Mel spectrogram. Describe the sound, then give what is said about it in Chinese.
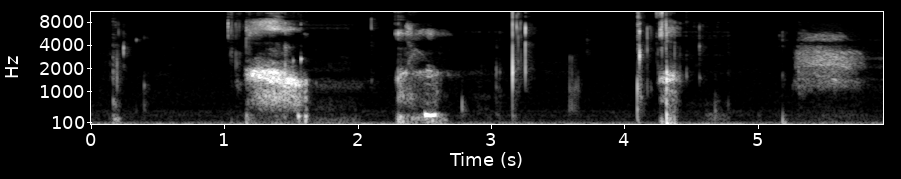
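Soft wet mouth sounds: a few short bursts of biting and nibbling with sharp clicks and smacks between quiet pauses, and a faint breathy hiss toward the end. “我不管，之前我什么都让着你，现在你都要听我的，让我好好的咬一口。”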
